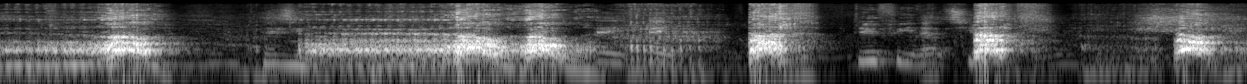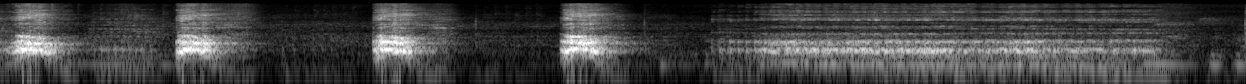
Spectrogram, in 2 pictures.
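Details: Lizzie, a rescue Staffordshire Bull Terrier x Rhodesian Ridgeback, guards her wheelchair-bound owner against a suspicious stranger outside the door: a run of sharp, evenly spaced barks between longer rough, growling stretches, with a person's voice at the start.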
